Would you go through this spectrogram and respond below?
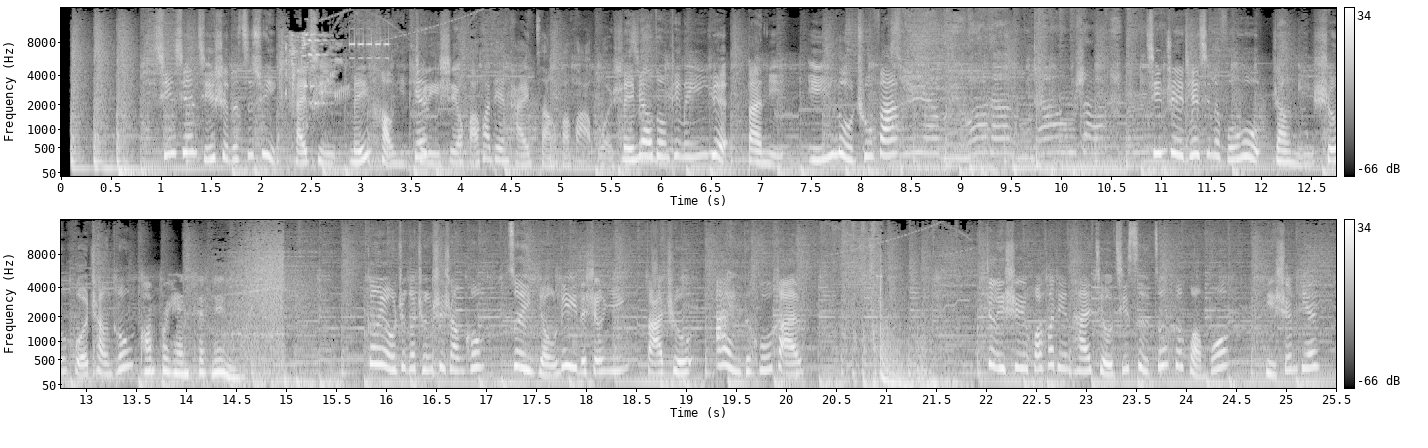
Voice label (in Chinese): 宣传, 女, 童声（3-12）, 普通话; 频宣你身边的广播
